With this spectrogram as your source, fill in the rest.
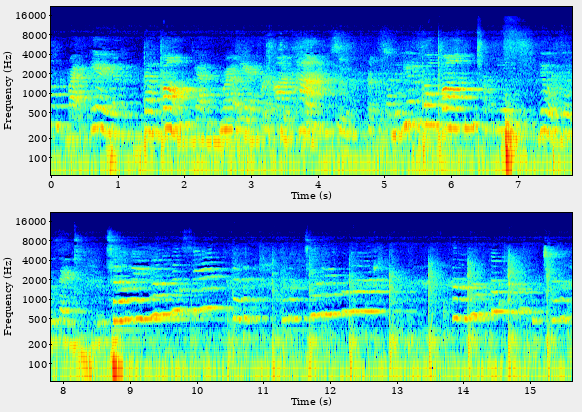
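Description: A woman sings into a microphone through a loudspeaker in an echoing room.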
